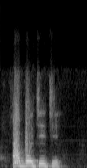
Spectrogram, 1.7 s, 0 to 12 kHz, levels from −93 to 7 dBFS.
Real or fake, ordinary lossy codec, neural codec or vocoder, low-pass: real; Opus, 16 kbps; none; 7.2 kHz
